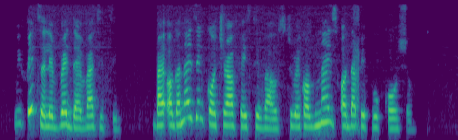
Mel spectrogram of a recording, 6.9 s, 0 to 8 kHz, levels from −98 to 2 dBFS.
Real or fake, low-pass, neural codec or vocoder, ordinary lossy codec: real; 7.2 kHz; none; MP3, 64 kbps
